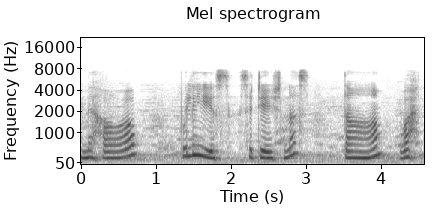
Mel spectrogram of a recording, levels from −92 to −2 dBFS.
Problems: none marked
